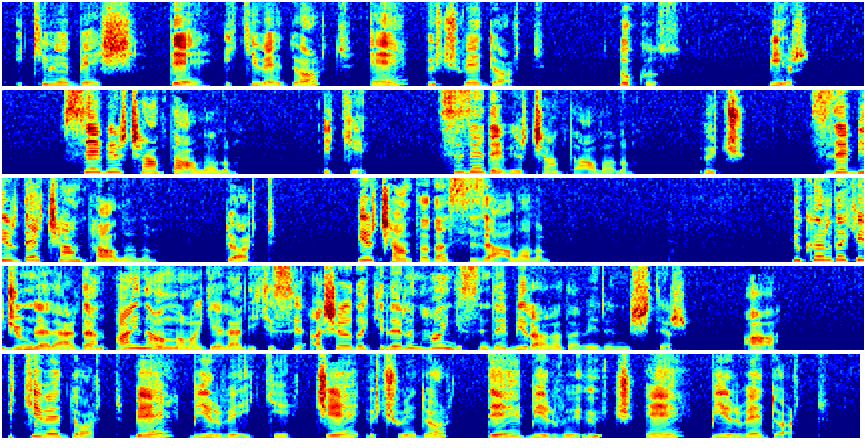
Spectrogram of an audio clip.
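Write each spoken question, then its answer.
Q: Yukarıdaki cümlelerden aynı anlama gelen ikisi aşağıdakilerin hangisinde bir arada verilmiştir?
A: A: 2 ve 4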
